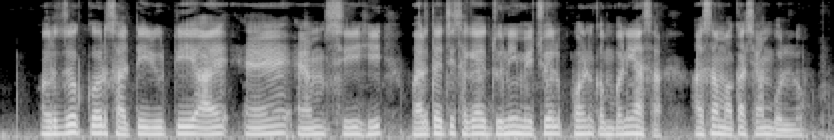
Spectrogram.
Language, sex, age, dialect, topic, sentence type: Marathi, male, 25-30, Southern Konkan, banking, statement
